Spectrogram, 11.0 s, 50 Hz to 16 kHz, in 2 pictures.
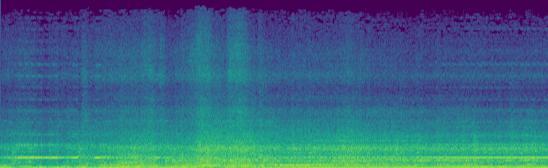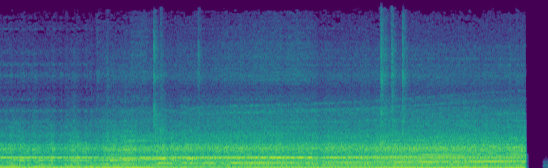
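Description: BMW M3 race car's engine heard from inside the cockpit as the car pulls away: the revs climb and drop several times in the first few seconds, then hold a steady note, and near the end climb slowly as it accelerates. The sound cuts off suddenly just before the end.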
